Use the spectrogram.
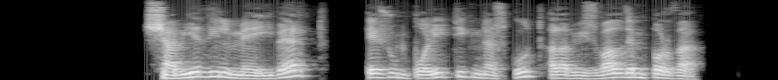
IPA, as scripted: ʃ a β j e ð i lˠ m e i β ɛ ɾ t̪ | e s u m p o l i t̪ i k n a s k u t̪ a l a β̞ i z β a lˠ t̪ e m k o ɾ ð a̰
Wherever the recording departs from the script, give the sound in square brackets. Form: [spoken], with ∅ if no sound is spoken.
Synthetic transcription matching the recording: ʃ a β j e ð i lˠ m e i β ɛ ɾ t̪ | e [z] u m p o l i t̪ i k n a s k u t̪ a l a β̞ i z β a lˠ [d̪] e m [p] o ɾ ð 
